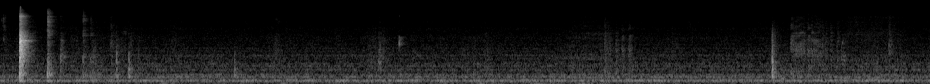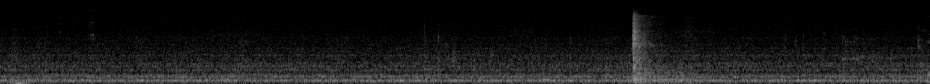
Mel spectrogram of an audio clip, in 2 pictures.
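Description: Small handling clicks from fly-tying work at a vise: a few isolated ticks, about a second in, near eight seconds and near sixteen seconds, over a steady low hum.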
